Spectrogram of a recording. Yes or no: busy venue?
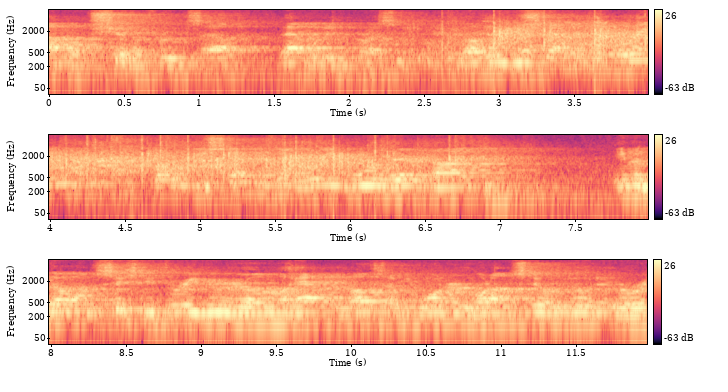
yes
